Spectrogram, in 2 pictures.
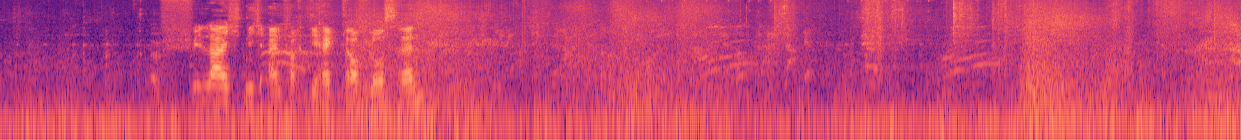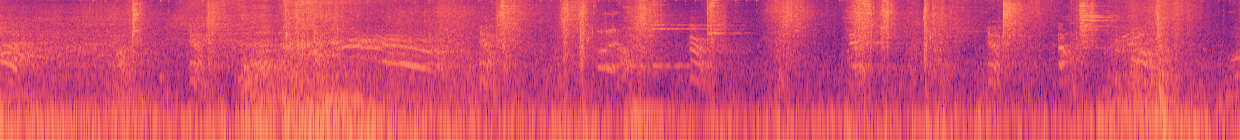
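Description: Magic spells crackle and burst with sharp impacts.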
